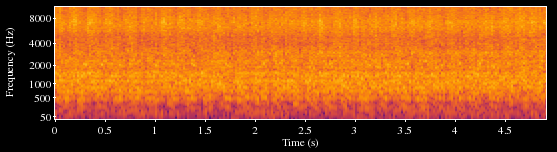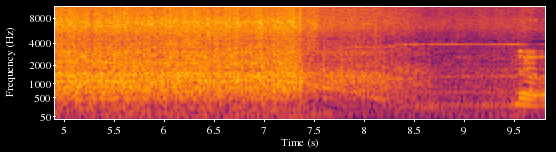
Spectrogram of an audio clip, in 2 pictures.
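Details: Bus diesel engine during a rebuild, cranking with injector lines cracked open to bleed fuel through. Steady rhythmic churning, about three turns a second, for seven seconds without catching. The starter is labouring ("not happy") and the engine won't start.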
